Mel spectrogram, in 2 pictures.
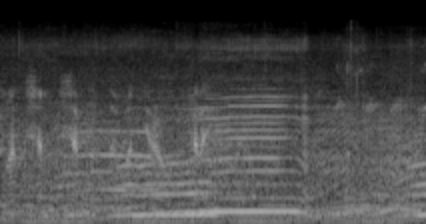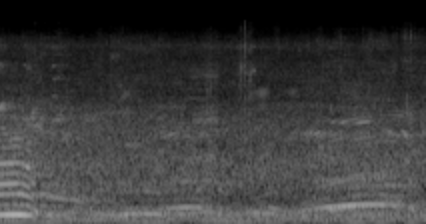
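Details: Charolais cattle at the agricultural show at South Inch Park in Perth, Perthshire, Scotland, give deep, steady moos lasting about a second each, several in a row. Crowd chatter and a steady outdoor hum fill the background.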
